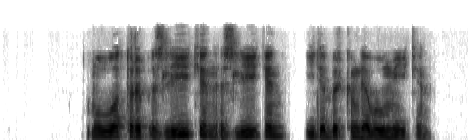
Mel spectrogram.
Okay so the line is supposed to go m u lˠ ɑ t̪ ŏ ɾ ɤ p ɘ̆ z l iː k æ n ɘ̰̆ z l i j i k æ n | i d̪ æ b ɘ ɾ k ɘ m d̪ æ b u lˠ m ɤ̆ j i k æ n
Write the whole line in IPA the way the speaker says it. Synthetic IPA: m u lˠː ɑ t̪ ŏ ɾ ɤ p ɘ̆ z l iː k æ n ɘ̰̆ z l i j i k æ n | i d̪ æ b ɘ ɾ k ɘ m d̪ æ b u lˠ m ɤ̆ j i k æ n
